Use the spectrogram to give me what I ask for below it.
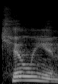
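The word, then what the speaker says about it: Cillian: into it moving on um so Rachel McAdams Killian Murphy yes that is how you pronounce his name uh and Brian Cox uh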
